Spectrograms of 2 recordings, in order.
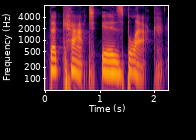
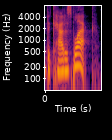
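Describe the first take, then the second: First: The words are said separately, one by one. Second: The words are run together smoothly.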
